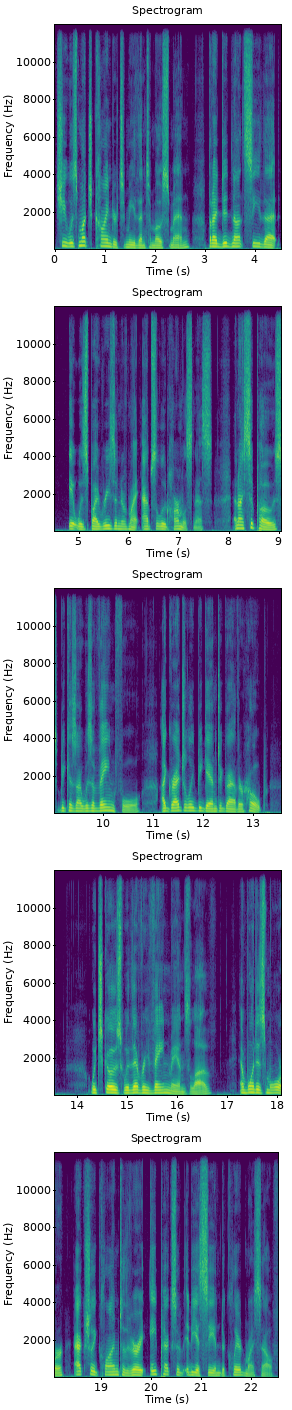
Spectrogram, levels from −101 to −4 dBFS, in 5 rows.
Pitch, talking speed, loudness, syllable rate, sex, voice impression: 135 Hz, 155 wpm, -20 LUFS, 4.6 syllables/s, male, very masculine, very adult-like, very thick, tensed, very powerful, bright, slightly soft, clear, fluent, very cool, intellectual, refreshing, very sincere, very calm, mature, friendly, reassuring, slightly unique, slightly elegant, wild, slightly sweet, slightly lively, kind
